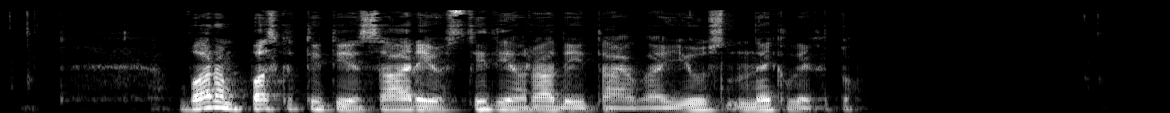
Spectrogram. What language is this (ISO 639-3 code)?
lav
